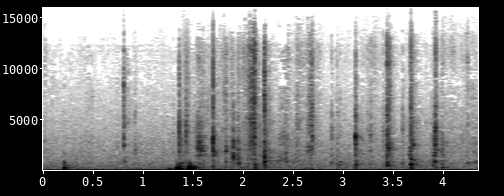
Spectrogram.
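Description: Round oracle cards being gathered up and handled by hand: faint scattered clicks and light card rustles, with a few sharper taps about a second and a half in.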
